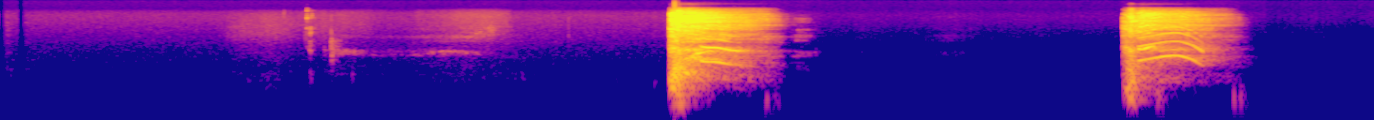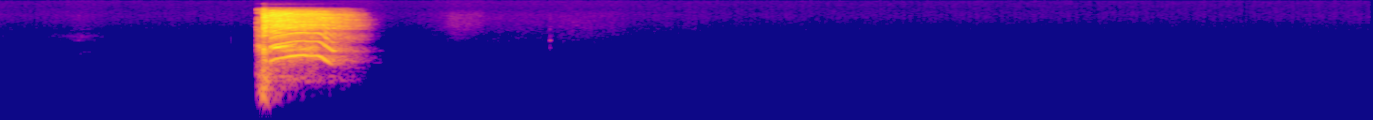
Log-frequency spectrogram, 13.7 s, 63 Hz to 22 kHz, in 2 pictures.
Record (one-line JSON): {"three_cough_length": "13.7 s", "three_cough_amplitude": 32768, "three_cough_signal_mean_std_ratio": 0.2, "survey_phase": "beta (2021-08-13 to 2022-03-07)", "age": "45-64", "gender": "Female", "wearing_mask": "No", "symptom_cough_any": true, "symptom_new_continuous_cough": true, "symptom_runny_or_blocked_nose": true, "symptom_shortness_of_breath": true, "symptom_sore_throat": true, "symptom_abdominal_pain": true, "symptom_fatigue": true, "symptom_headache": true, "symptom_onset": "2 days", "smoker_status": "Never smoked", "respiratory_condition_asthma": false, "respiratory_condition_other": false, "recruitment_source": "Test and Trace", "submission_delay": "1 day", "covid_test_result": "Positive", "covid_test_method": "RT-qPCR", "covid_ct_value": 20.8, "covid_ct_gene": "ORF1ab gene"}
